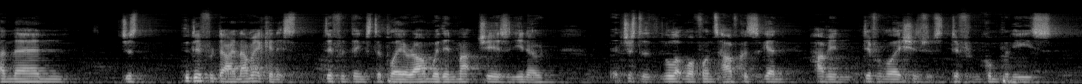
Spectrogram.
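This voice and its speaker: A man talks at a very fast pace with a monotone, flat delivery at a medium pitch. Noticeable background noise runs underneath. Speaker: professional wrestler. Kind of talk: podcast interview.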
